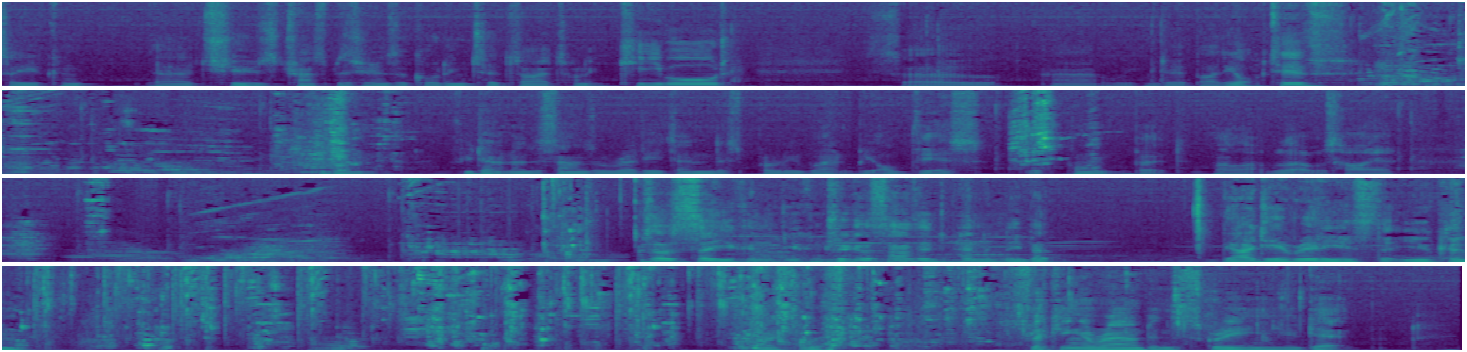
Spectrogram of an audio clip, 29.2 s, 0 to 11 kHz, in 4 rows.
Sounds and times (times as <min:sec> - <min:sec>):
Speech: 0:00.0 - 0:03.7, 0:04.4 - 0:14.3, 0:17.8 - 0:22.2, 0:25.6 - 0:26.2, 0:27.0 - 0:28.8.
